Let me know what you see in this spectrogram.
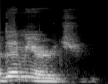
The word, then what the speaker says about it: Demiurge: But he was talking about the Demiurge. Did I say that right? – Yes. The Demiurge.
